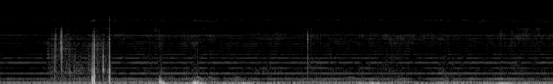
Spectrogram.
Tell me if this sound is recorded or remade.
remade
